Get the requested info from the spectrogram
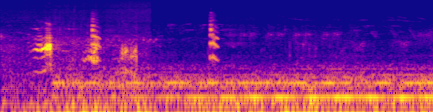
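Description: Water birds giving short swooping calls, three in quick succession in the first second and a half and one more about two seconds in, over a steady low hum.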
